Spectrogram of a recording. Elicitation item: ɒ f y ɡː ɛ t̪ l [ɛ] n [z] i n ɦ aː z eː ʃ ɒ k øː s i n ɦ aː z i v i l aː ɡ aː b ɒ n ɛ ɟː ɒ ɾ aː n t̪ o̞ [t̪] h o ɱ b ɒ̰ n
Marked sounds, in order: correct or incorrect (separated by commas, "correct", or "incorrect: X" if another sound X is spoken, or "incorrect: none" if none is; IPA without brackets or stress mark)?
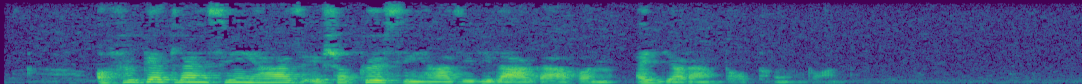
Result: correct, incorrect: s, correct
